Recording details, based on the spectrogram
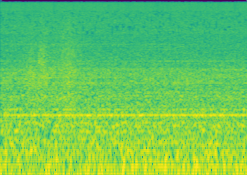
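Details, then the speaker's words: Nordmende Boheme C tube radio, heard about a foot away: only a very faint low steady hum under quiet hiss; normal, acceptable residual hum. "no hump see there is a hum in there but it's very very faint"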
